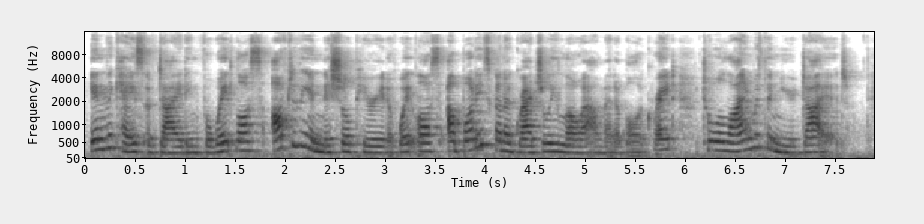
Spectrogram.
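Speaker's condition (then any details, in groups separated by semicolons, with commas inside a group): No condition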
